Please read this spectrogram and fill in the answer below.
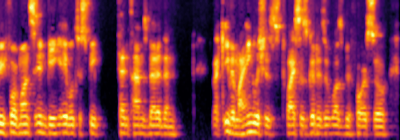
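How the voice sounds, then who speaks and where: A man with an Arabic accent, very fast, in a monotone with flat intonation. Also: medium pitch for a man. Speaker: student, business owner. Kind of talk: testimony.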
